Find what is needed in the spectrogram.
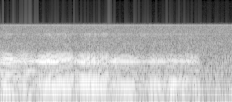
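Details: Japanese Chin (small flat-faced dog) snoring while asleep: steady, rattling, buzzing breath noise over about three seconds, a continuous snore.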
